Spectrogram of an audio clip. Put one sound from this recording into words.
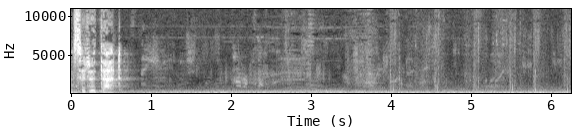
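Footsteps tap on a metal floor.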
